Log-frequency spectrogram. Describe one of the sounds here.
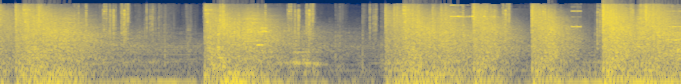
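A rifle fires loud booming shots that echo and fade.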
